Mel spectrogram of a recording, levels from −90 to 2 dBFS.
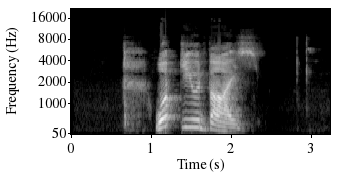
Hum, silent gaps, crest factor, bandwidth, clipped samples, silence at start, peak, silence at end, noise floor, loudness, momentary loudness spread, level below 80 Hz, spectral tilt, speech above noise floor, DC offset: none; none; 18 dB; 9.4 kHz; under 0.1%; 0.65 s; 0 dBFS; 0.95 s; -71 dBFS; -15 LUFS; 18 LU; -66 dBFS; -3 dB/octave; 56 dB; under 0.1%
